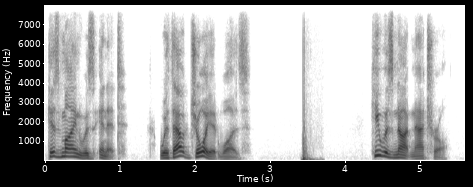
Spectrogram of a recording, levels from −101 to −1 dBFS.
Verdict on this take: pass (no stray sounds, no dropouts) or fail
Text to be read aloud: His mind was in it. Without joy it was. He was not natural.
fail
